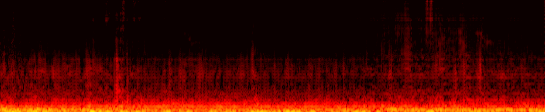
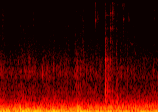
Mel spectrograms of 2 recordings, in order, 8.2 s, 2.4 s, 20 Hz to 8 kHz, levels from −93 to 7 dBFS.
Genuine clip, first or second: second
